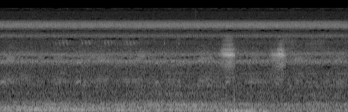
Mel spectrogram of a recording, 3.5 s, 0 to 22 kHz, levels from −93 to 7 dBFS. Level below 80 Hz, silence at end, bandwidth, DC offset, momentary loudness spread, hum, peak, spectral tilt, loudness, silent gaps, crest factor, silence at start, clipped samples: -44 dBFS; 0 s; 16 kHz; under 0.1%; 5 LU; none; -14 dBFS; -1.5 dB/octave; -30 LUFS; none; 20 dB; 0 s; under 0.1%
